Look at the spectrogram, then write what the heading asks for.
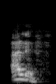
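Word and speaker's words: אלף: pris naissance alors Vous pouvez dire avec moi alf alf alf alf et la prononciation la prononciation vous et en fait il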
